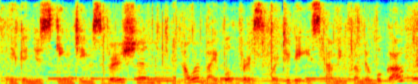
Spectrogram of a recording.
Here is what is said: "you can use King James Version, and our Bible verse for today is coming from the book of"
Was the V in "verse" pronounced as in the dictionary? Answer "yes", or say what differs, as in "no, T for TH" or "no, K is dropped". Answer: yes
